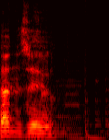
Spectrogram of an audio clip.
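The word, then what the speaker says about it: Sun Tzu: Sunzu. Yeah, the T is silent.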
